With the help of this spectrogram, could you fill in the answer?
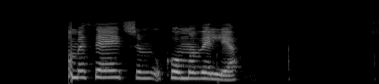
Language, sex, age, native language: Icelandic, female, 10, Icelandic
